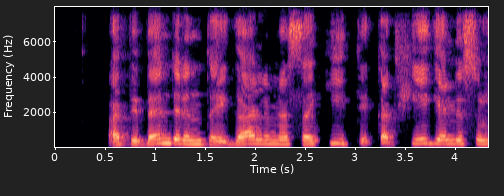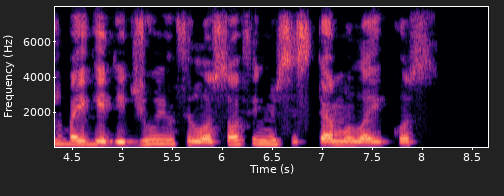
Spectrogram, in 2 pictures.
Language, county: Lithuanian, Klaipėda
